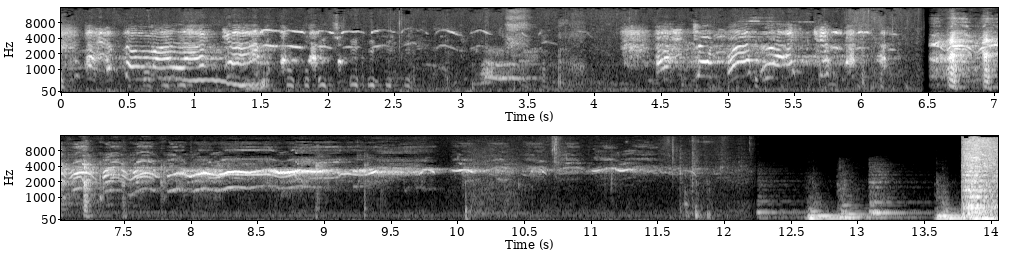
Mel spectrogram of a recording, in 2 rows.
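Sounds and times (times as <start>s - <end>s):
woman shrieking with laughter: 0.0s - 3.7s.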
